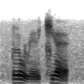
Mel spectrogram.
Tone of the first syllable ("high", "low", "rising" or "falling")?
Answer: falling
